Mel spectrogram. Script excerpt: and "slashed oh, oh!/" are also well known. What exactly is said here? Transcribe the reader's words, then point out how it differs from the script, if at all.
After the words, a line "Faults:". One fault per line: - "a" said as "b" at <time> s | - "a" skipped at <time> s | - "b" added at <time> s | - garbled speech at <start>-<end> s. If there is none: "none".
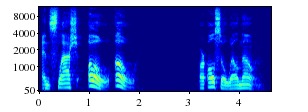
and "slash oh, oh!/" are also well known.
Faults:
- "slashed" said as "slash" at 0.2 s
